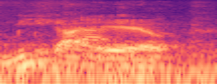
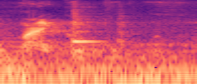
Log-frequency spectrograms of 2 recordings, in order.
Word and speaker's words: Michael: Oh, it's pronounced Mikael, but in English we say Michael, but it's Mikael, and that means who is like unto Elohim.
